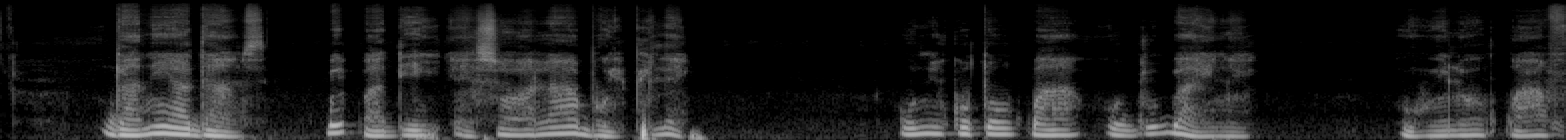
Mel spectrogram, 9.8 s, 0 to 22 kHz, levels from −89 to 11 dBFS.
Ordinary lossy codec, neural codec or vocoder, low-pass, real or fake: none; codec, 44.1 kHz, 7.8 kbps, Pupu-Codec; 19.8 kHz; fake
